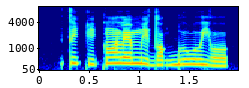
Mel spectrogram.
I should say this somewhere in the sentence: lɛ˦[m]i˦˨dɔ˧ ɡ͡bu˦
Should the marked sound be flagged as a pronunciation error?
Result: no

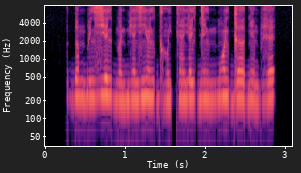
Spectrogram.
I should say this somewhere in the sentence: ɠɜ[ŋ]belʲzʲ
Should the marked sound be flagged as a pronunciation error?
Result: yes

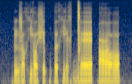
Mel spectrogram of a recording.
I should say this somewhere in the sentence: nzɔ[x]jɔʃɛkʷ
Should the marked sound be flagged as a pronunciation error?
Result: no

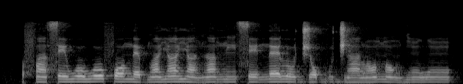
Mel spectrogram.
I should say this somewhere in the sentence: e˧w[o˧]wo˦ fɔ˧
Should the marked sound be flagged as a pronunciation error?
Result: no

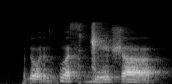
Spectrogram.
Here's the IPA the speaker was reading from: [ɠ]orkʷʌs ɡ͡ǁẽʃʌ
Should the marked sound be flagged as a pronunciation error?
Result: yes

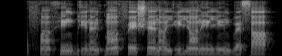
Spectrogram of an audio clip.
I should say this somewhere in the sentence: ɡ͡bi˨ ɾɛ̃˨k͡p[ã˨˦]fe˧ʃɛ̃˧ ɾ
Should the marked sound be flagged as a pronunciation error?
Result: no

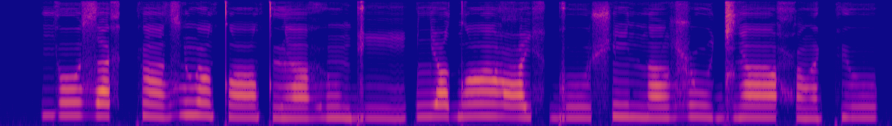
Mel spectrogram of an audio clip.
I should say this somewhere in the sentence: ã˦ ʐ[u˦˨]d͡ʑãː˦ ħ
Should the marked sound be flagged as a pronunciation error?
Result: no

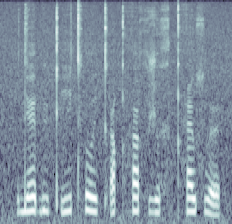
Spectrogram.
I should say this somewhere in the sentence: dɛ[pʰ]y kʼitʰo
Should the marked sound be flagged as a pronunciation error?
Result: yes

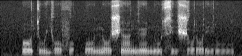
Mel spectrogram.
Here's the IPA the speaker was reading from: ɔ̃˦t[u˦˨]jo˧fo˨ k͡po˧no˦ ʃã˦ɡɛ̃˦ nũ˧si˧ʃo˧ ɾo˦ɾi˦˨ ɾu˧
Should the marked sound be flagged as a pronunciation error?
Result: yes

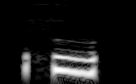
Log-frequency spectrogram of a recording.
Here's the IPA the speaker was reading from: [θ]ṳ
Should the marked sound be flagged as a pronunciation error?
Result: no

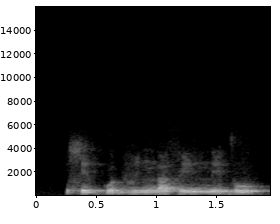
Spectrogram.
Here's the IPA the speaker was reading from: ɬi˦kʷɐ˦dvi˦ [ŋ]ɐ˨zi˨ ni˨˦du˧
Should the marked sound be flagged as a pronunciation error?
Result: no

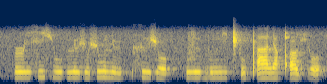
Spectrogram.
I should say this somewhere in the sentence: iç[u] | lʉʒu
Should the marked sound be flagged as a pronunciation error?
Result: no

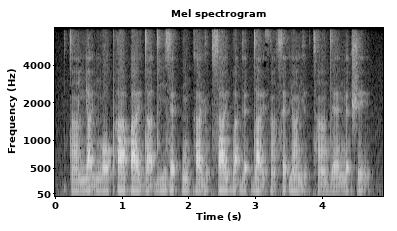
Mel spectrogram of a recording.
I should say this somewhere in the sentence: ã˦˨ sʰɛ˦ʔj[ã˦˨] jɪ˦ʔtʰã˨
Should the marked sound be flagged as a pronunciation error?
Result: yes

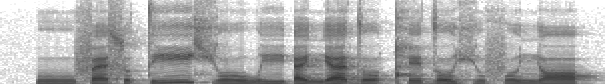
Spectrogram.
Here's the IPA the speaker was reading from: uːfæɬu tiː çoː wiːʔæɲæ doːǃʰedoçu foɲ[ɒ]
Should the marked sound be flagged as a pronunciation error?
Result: no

